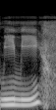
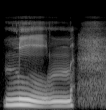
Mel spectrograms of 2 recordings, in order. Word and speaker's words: meme: It looks like mimi or maymay, but it's just meme.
